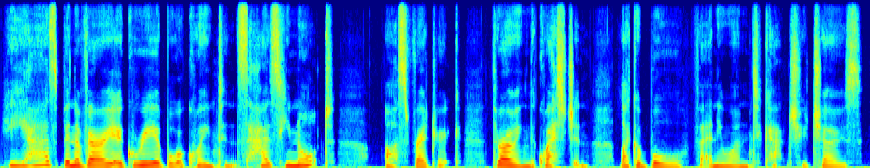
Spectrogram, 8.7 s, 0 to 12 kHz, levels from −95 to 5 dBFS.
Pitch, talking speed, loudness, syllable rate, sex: 225 Hz, 170 wpm, -19 LUFS, 5.2 syllables/s, female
